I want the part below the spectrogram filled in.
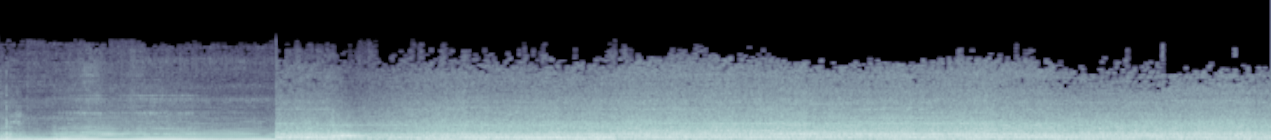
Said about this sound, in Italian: Con il freddo che fa, Fon, la cosa migliore.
